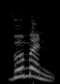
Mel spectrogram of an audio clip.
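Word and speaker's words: women: Because वीमेन वीमेन is going for a single person.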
